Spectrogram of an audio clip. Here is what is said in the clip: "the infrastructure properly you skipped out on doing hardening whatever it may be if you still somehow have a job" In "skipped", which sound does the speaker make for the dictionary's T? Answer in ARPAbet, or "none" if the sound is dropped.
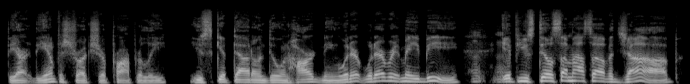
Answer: T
